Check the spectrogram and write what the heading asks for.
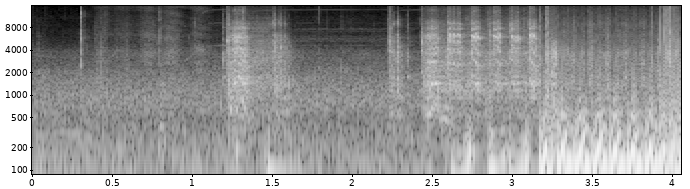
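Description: Triumph Bonneville Bobber's parallel-twin engine being started: the starter cranks briefly, and about three seconds in the engine catches and runs loudly and steadily.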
